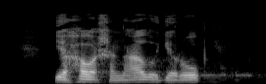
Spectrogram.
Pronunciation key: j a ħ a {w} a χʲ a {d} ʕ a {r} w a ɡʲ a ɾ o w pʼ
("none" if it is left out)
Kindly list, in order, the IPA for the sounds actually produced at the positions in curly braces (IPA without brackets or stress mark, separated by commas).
w, n, l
